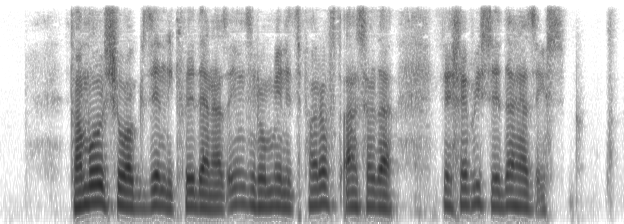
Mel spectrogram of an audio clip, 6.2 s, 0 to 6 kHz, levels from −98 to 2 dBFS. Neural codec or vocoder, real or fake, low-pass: codec, 16 kHz, 1.1 kbps, Voila-Tokenizer; fake; 5.4 kHz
